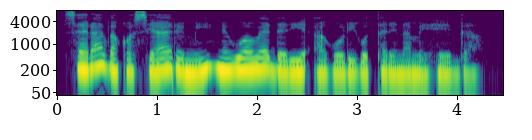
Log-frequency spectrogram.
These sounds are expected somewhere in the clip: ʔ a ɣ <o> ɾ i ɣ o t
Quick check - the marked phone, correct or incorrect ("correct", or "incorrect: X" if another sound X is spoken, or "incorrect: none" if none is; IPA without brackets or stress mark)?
correct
